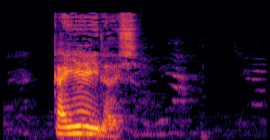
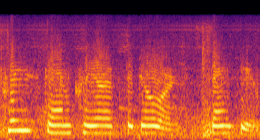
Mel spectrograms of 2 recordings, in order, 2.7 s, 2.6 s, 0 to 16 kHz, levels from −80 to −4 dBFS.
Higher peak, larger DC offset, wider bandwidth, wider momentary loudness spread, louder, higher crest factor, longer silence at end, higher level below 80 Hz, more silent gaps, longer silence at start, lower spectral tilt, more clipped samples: about the same, -2 dBFS vs -2 dBFS; neither; about the same, 11.5 kHz vs 11 kHz; first, 13 LU vs 3 LU; second, -18 LUFS vs -10 LUFS; first, 20 dB vs 8 dB; first, 0.85 s vs 0 s; second, -54 dBFS vs -34 dBFS; neither; first, 0.55 s vs 0 s; second, -4 dB/octave vs -5.5 dB/octave; neither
